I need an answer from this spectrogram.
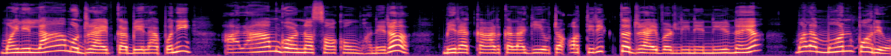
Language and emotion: Nepali, happy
